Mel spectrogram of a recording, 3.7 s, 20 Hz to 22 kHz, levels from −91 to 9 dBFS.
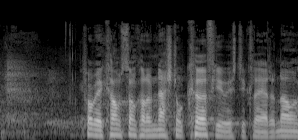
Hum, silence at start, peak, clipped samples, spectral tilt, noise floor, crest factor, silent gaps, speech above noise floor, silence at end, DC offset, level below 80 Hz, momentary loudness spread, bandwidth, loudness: none; 0 s; -4 dBFS; under 0.1%; -5.5 dB/octave; -48 dBFS; 22 dB; none; 24 dB; 0 s; under 0.1%; -62 dBFS; 17 LU; 13 kHz; -25 LUFS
